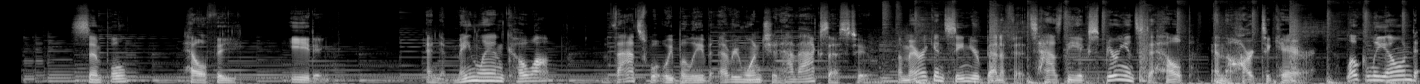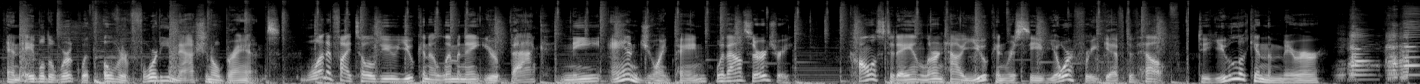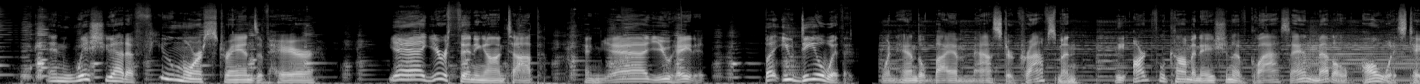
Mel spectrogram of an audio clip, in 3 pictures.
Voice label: Commercial Male

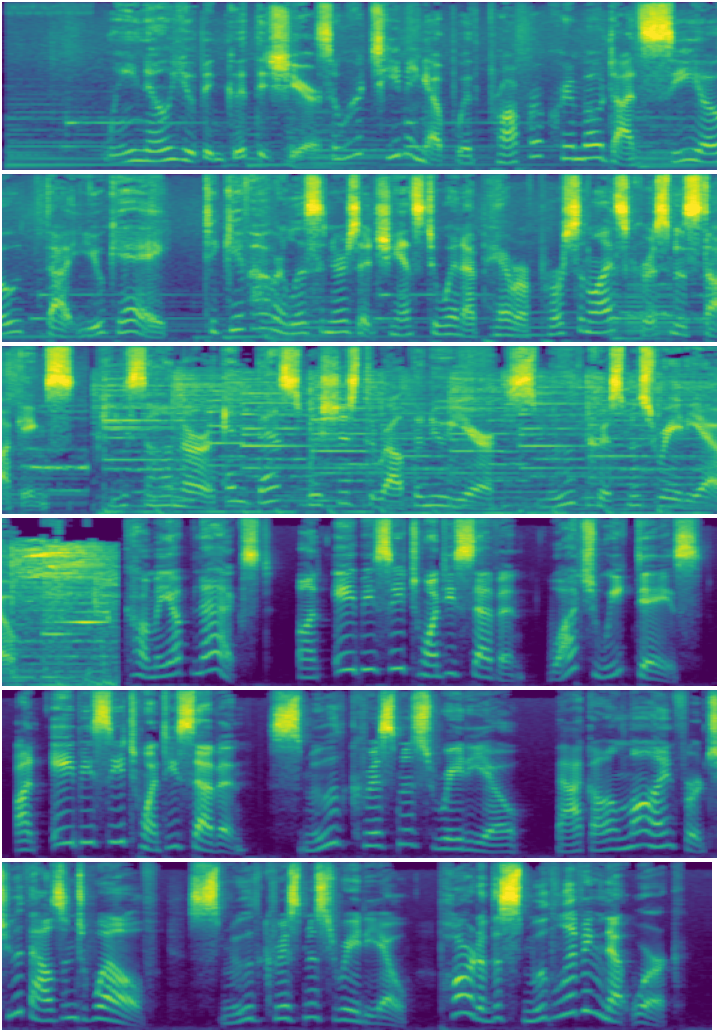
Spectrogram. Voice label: Imaging Female, Radio Imaging; Commercial Voiceover

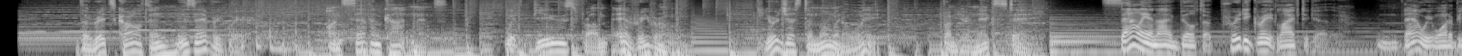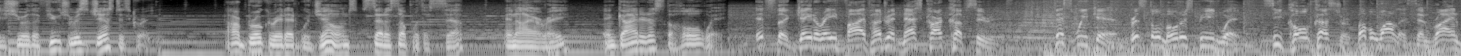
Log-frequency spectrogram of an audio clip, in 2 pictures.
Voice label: Corporate Male; commercial voiceover

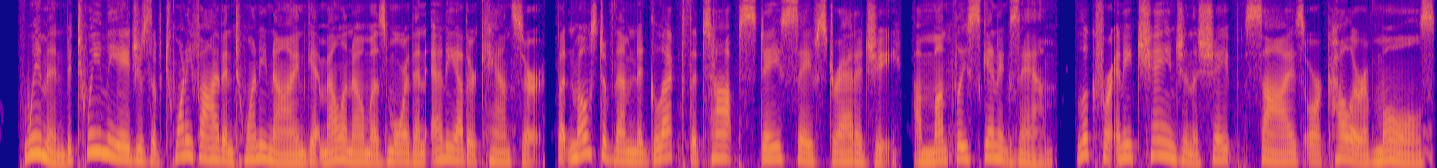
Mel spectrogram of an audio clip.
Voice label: Narration Medical Female

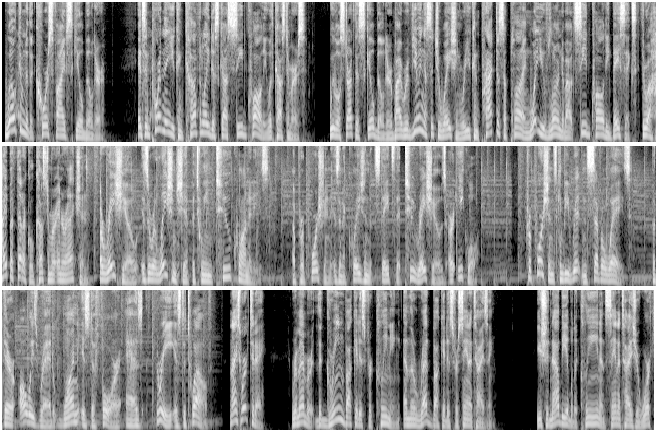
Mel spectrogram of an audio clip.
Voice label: e-learning, phone hold ivr; Narration, eLearning

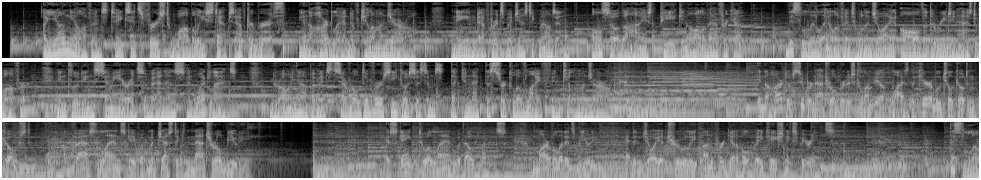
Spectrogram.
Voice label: Commercial Male

